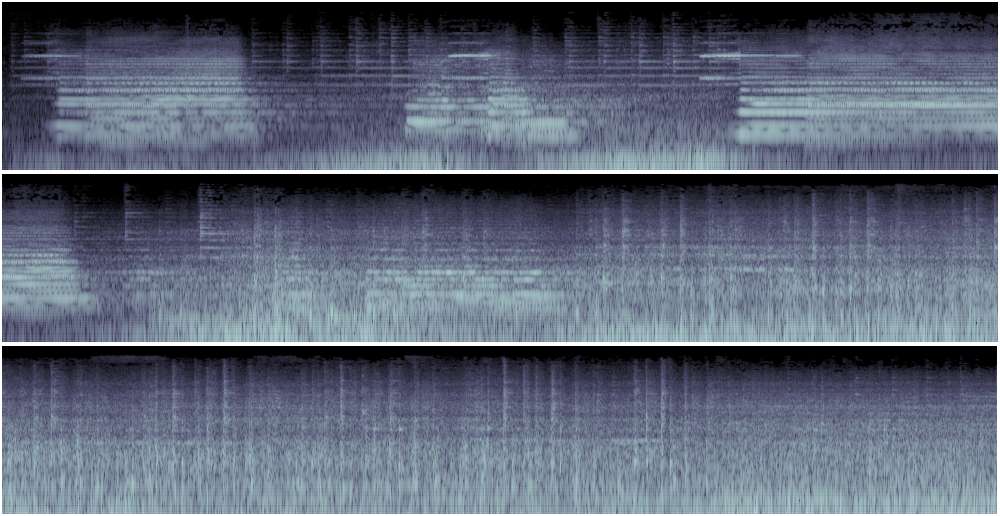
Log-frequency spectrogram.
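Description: A train horn sounds four blasts, the third and fourth long, as trains approach. Then comes the steady rumble and wheel clatter of trains running close past, including a Chicago South Shore & South Bend electric passenger train.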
